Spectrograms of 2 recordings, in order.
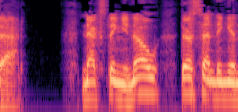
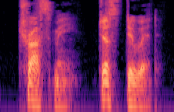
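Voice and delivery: plain reading voice

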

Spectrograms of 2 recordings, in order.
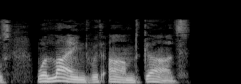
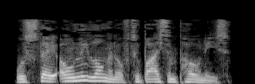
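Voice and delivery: usual speaking voice

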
